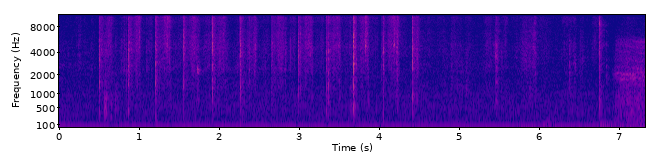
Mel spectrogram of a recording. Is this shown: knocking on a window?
no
